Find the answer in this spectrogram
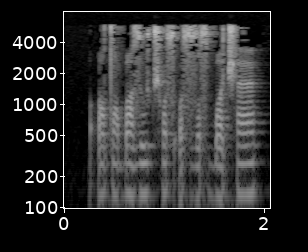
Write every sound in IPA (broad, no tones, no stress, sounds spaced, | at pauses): ʔ ɑ tˤ æ ɓ ɑ z u t͡ʃʰ ɔ s ʔ ɔ s z ʊ sˤ ɓ ʌ t͡ʃʰ æ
